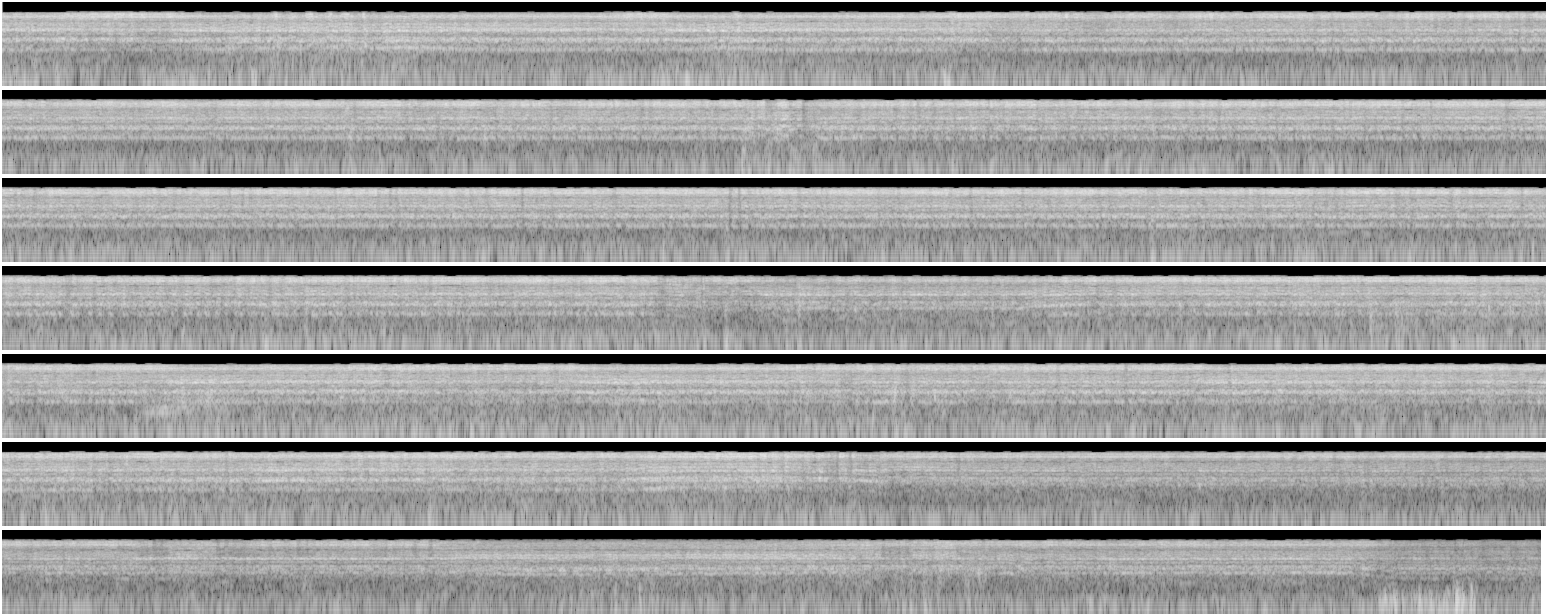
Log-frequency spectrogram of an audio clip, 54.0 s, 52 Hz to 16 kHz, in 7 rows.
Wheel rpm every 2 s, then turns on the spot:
160, 160, 160, 160, 160, 160, 160, 160, 160, 160, 160, 160, 160, 140, 140, 160, 160, 160, 160, 160, 160, 160, 120, 110, 110, 110, 100.
none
